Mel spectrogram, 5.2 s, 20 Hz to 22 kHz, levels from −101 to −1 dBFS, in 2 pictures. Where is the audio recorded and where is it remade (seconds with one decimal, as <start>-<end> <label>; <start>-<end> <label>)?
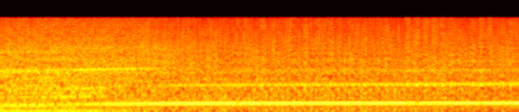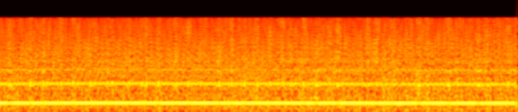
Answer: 0.0-5.2 recorded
